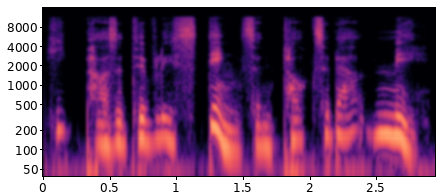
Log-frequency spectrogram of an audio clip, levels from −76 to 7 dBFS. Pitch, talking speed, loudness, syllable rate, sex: 145 Hz, 145 wpm, -19 LUFS, 4.4 syllables/s, male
